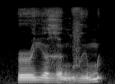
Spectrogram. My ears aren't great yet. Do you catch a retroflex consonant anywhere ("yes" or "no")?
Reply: no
